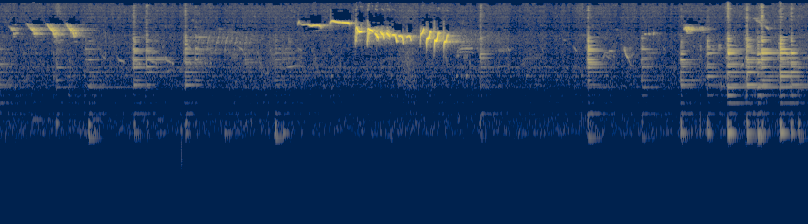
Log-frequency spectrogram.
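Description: A small songbird singing: short high chirps near the start, then, about three seconds in, a loud, quick series of high notes stepping down in pitch. Faint ringing, bell-like tones sound underneath.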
